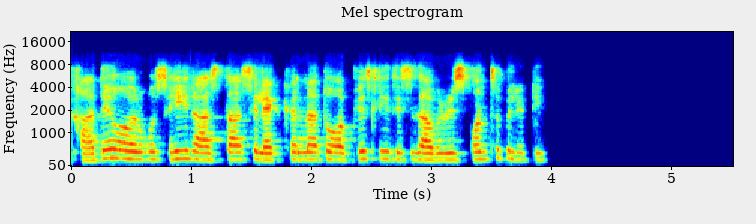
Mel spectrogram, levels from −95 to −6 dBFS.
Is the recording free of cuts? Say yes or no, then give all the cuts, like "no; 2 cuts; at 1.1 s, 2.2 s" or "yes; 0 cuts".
yes; 0 cuts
